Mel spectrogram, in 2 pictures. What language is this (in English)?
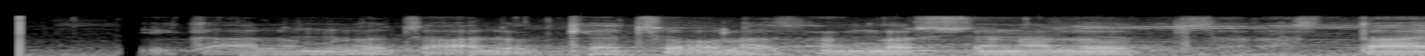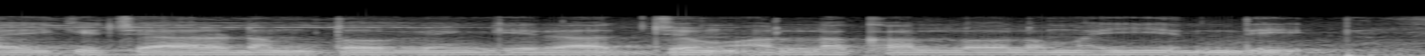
Telugu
